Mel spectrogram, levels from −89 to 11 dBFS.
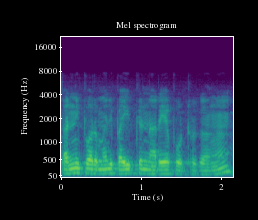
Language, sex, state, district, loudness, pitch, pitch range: Tamil, male, Tamil Nadu, Namakkal, -15 LUFS, 115 Hz, 110-125 Hz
